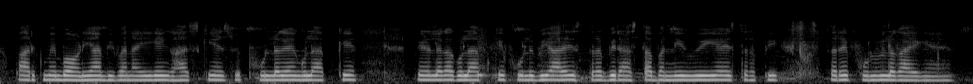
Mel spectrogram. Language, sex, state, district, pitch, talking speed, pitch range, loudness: Hindi, female, Uttar Pradesh, Budaun, 205 Hz, 220 wpm, 200-210 Hz, -27 LUFS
